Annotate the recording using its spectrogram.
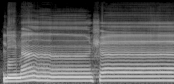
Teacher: Huruf nun sukun bertemu sya maka didengungkan dan disamarkan.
